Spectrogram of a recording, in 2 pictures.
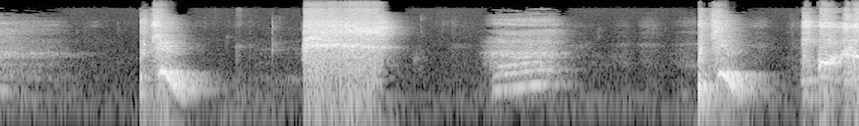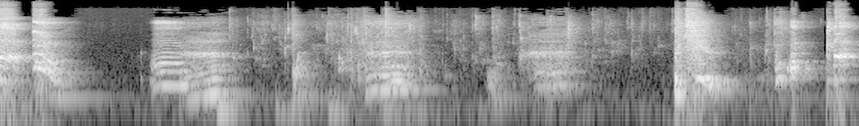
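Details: Adult father sneezing: one loud, explosive sneeze burst, followed by his young daughter's giggles and chatter in a small room.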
